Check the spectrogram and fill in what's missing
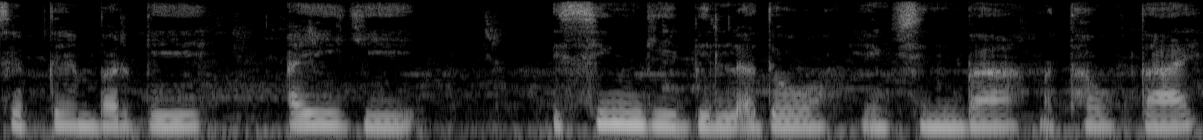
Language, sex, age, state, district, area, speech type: Manipuri, female, 45-60, Manipur, Churachandpur, urban, read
